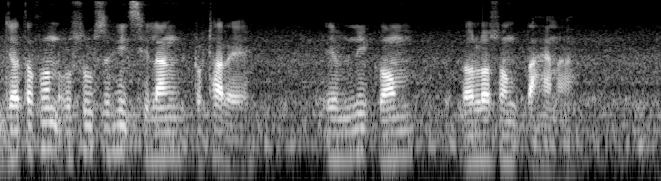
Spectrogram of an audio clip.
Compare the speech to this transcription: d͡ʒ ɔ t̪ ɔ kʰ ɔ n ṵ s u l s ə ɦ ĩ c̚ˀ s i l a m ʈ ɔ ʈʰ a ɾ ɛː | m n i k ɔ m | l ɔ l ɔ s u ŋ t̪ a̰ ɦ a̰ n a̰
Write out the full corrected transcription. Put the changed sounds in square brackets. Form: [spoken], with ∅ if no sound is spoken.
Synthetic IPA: d͡ʒ ɔ t̪ ɔ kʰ ɔ n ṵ s u l s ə ɦ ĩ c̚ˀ s i l a [ŋ] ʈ ɔ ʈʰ a ɾ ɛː | m n i k ɔ m | l ɔ l ɔ s [ɔ] ŋ t̪ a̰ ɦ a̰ n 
